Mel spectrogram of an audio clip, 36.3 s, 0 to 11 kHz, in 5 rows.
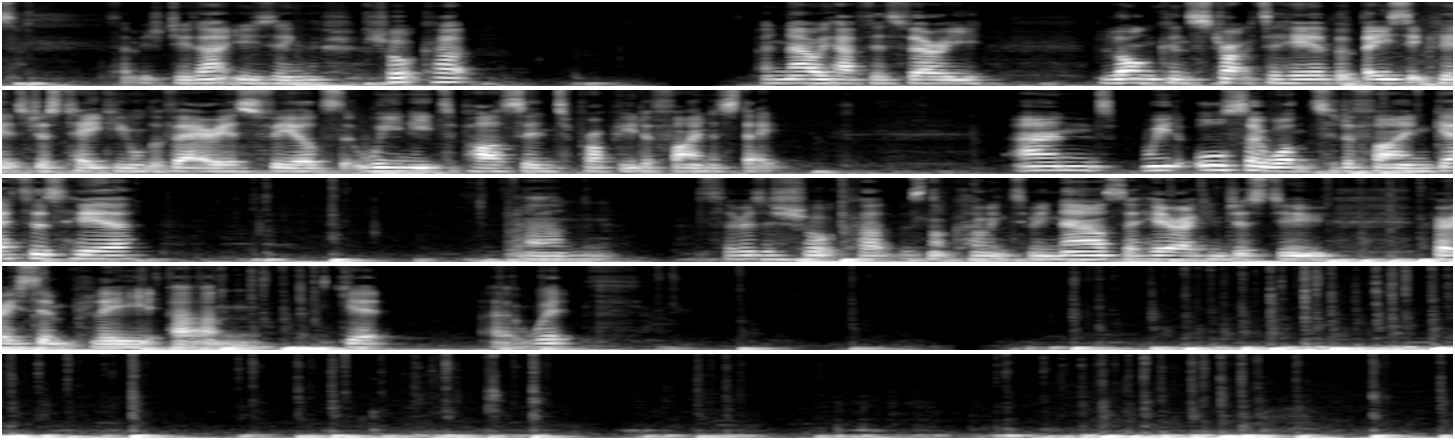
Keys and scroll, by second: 14.2 alt+Return, 26.9 Return, 35.9 Return.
